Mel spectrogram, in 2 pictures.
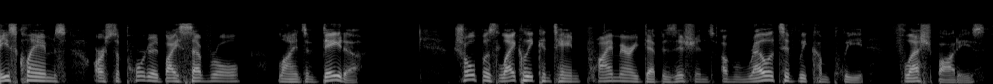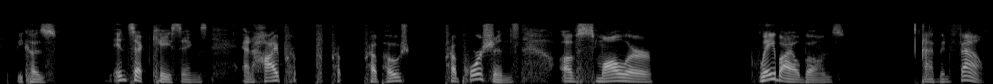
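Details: Real stuttering with word repetitions in an adult man who states he is a person who stutters, heard during a lecture he is giving.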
